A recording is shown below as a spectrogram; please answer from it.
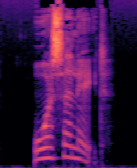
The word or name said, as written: ordsalat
